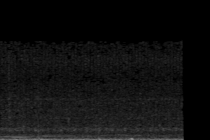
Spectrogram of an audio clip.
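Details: Toyota Innova petrol whose droning hum came from the alternator's shorted rectifier diodes, not the engine: here the engine ticks over with a low, even hum and no stumbling, a steady healthy idle with faint music behind it.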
